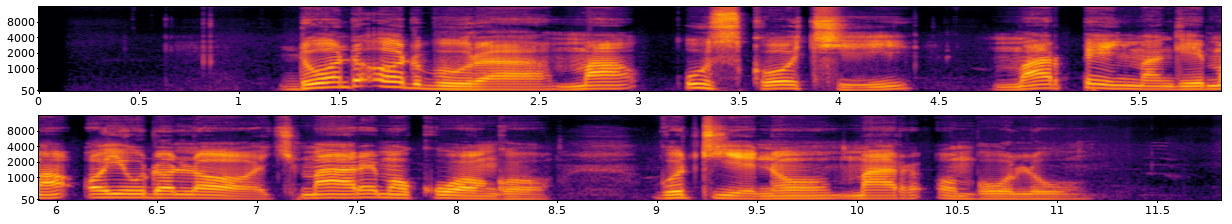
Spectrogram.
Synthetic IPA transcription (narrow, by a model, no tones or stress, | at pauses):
dwɔndɔdbuɾama | uskot͡ʃi | marpiɲmaŋɡɪmaʔɔjʊdɔlɔt͡ʃmaɾɛmɔkwɔŋɡɔ | ɡotjenomaɾɔmbʊlo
